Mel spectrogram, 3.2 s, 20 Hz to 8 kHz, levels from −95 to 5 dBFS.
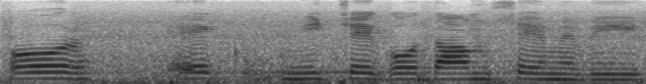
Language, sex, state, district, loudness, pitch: Hindi, female, Haryana, Rohtak, -14 LUFS, 205 Hz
